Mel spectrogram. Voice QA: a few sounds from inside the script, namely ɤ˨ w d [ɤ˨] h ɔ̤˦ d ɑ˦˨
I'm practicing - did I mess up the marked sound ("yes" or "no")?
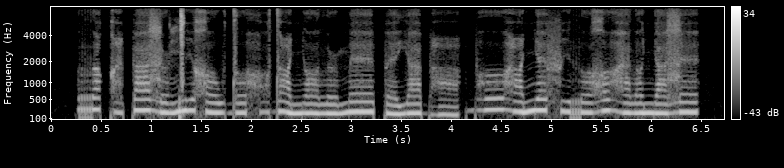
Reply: no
